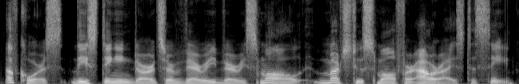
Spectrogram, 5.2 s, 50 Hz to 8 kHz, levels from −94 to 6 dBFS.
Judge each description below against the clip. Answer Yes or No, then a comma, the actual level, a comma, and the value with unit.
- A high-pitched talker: No, low, 120 Hz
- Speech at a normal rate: Yes, average, 195 wpm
